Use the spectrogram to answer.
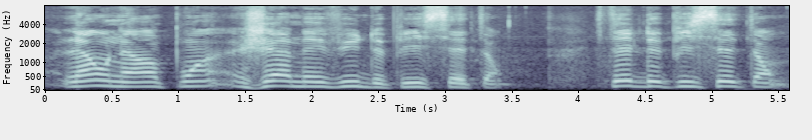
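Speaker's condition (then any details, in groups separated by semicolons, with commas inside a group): ALS (Charcot's disease); difficult voice, hard to hear, viewers may need to raise TV volume or switch channel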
